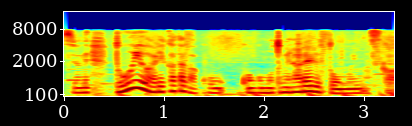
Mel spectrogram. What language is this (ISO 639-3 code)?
jpn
